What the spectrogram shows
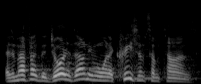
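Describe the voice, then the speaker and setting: A man tells a story from the pulpit in a loose, conversational sermon style. His voice sits fairly high for a man. He acts out the conversations, jumping into sudden high-pitched exclamations. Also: animated, rapid-fire, darkish tone. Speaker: preacher.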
